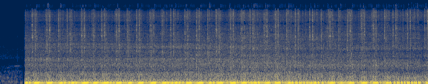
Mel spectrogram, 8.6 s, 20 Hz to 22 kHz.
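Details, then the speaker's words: 1981 Toyota pickup 4x4, first run since its engine rebuild with a Weber 32/36 carburetor and performance cam: it catches and settles into a deep, lumpy idle with rhythmic cam lope, otherwise smooth and even. Normal idle with performance cam lope. "I also forgot to mention that this motor does have a performance cam in it so um yeah you're gonna be able to uh hear it"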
